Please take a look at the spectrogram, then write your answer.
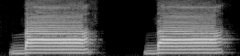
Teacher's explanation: কোন টান নাই এটা মনে রাখবেন এই অক্ষরটার নাম হলো বা দুই ঠোঁটের ভিজো অংশ থেকে এক আলিফটা নিয়ে স্বাভাবিকভাবে উচ্চারণ করতে হবে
